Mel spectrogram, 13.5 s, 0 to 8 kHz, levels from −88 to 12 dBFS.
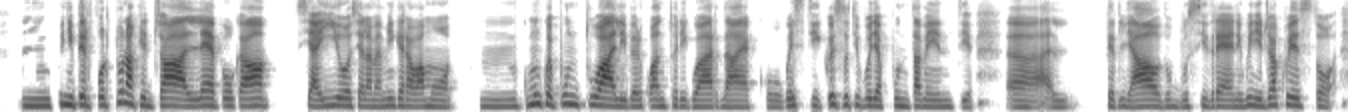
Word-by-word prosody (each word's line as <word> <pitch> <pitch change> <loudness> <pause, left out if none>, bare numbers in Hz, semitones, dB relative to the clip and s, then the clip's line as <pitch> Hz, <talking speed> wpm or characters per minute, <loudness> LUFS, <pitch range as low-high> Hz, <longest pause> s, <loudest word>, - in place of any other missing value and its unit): Mhmm, 185 0 -5
quindi 225 -3 0
per 210 -2 +2
fortuna 240 +6 +2
che 200 -3 -4
già 195 +2 +7
all'epoca 190 +1 +4 0.3
sia 180 - +1
io, 195 +3 +1
sia 185 -1 -4
la 170 - -2
mia 170 - -4
amica 185 +2 -5
eravamo, 170 -2 -2 0.2
mhmm, 175 0 -10
comunque 230 +4 -2
puntuali 205 -6 +4
per 175 +1 -6
quanto 180 0 -4
riguarda 170 -2 -1
ecco, 160 0 -13
questi 190 +2 -6
questo 220 +3 -4
tipo 200 -3 -7
di 190 - +1
appuntamenti, 170 -3 -5 0.3
ehm, 160 -2 -2
l 160 +1 -12 0.3
per 180 -2 -8
gli 175 -3 -5
autobus, 170 -1 +1
i 185 - -6
treni. 170 -1 +1
Quindi 195 -1 -1
già 205 +4 -2
questo 195 -5 -3
180 Hz, 160 wpm, -23 LUFS, 170-195 Hz, 0.3 s, già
